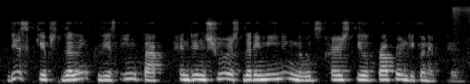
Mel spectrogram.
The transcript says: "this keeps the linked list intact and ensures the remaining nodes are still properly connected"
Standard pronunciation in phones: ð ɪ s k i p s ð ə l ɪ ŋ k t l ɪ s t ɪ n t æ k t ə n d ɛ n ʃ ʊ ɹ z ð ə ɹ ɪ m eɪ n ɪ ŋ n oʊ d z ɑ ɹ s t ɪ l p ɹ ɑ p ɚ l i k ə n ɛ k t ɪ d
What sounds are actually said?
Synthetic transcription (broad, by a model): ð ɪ s k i p s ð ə l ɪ ŋ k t l ɪ s t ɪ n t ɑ k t ə n d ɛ n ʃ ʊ ɹ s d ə ɹ ɪ m eɪ n ɪ ŋ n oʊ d s ɑ ɹ s t ɪ l p ɹ ɑ p ɚ l i k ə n ɛ k t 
